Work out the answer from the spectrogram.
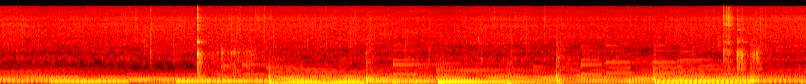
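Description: Chopped cabbage and onion frying in a pan with a steady sizzle, under background music with a bass line that steps between notes. Two sharp clicks, about two seconds in and near the end.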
